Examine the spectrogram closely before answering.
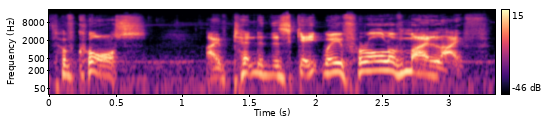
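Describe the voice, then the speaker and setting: Wildly swooping yeti gatekeeper. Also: male voice, fairly high pitch, expressive, moderate pace, creaky, slight background noise. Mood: solemn, haunted. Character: yeti gatekeeper of a hidden mountain gateway, lonely and welcoming. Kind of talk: audio drama acting.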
